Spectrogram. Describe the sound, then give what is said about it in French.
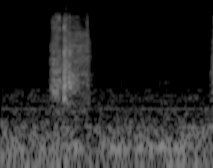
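Camera shutter taking a portrait photo: one crisp burst of shutter noise, then a second click at the very end, both faint and set against quiet hiss. “Et maintenant, un beau sourire. On va vous tirer le portrait.”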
